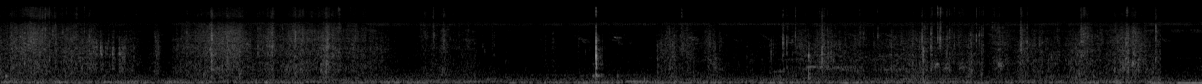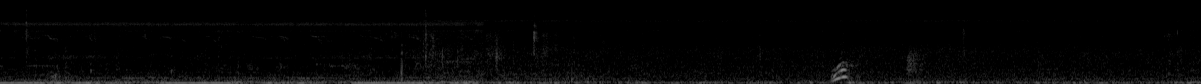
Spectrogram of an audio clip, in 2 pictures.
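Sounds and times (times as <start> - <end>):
dry leaves rustling and crackling: 0.0 - 11.7.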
